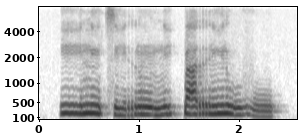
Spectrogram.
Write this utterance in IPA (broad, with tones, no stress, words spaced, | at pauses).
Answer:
iː˦nĩ˦ t͡si˨rũ˦˨ ni˦k͡pa˦rĩ˦ɾuː˨˦ vu˨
